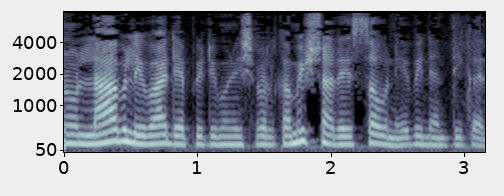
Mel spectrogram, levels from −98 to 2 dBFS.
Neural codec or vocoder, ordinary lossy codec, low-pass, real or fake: none; none; none; real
